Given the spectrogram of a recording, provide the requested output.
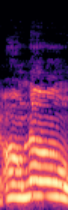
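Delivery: high, drawn-out mock lament; drawn-out "oh no" of put-on grief; mock dismay. Mock dismay at doctor's news.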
